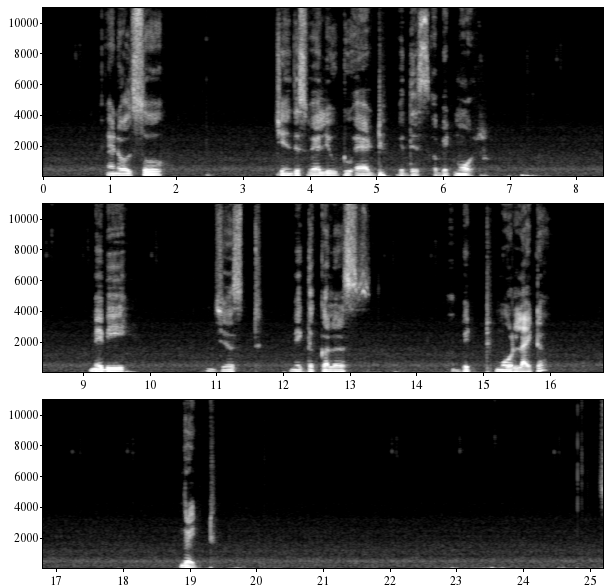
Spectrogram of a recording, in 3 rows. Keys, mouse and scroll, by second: 8.6-10.1 drag, 15.4-18.9 drag, 18.9-19.3 scroll down 2, 19.3-20.1 scroll up 1, 20.1-20.5 scroll down 1, 20.5-23.2 shift+middle drag, 23.2-25.2 drag.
